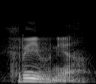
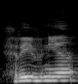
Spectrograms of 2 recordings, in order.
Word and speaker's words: hryvnia: language counterpart pronounced grievna however the standard english name for the currency is grievnia the national bank of ukraine has recommended that a distinction be made between hrivnia and grievna in both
